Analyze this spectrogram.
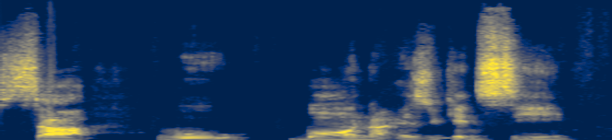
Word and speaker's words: Sawubona: So last week, our first a couple of weeks ago, our first lesson was Sawubona, which is hello, and how you pronounce it is Sawubona.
